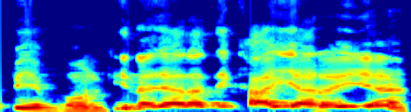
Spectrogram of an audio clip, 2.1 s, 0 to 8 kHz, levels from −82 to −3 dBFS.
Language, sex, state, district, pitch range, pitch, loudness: Hindi, male, Bihar, Gopalganj, 160-180 Hz, 170 Hz, -11 LUFS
